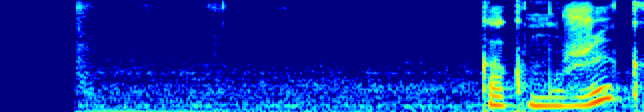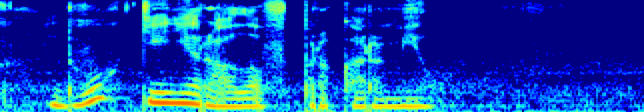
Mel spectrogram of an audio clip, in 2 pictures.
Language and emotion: Russian, neutral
